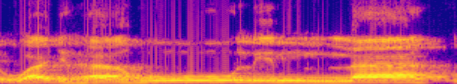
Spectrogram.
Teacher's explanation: hu matsilah qasira dibaca panjang tapi jangan panjang-panjang ya, sekedar diayun aja. Wajhahu lillah lafzul zalalah ya, huruf lafzul Allah ketemu dengan huruf yang sebelumnya berbaris kasroh, berarti dibaca tipis artinya tertib.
